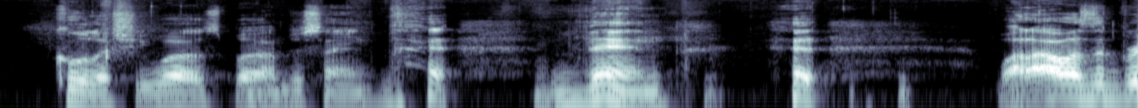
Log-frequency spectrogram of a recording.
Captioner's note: chuckles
